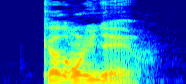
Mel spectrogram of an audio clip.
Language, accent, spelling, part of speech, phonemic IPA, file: French, France, cadran lunaire, noun, /ka.dʁɑ̃ ly.nɛʁ/, LL-Q150 (fra)-cadran lunaire.wav
- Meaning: moondial (instrument for telling time)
